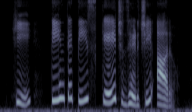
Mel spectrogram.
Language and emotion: Marathi, neutral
